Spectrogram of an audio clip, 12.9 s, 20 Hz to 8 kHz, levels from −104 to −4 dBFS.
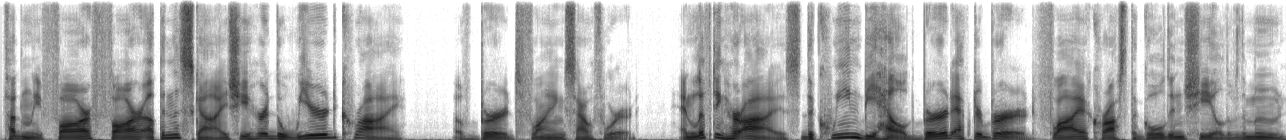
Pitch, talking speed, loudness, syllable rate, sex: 110 Hz, 160 wpm, -19 LUFS, 3.6 syllables/s, male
